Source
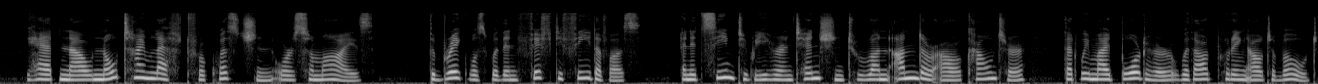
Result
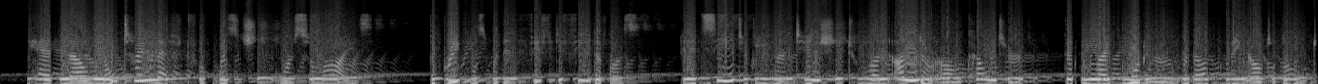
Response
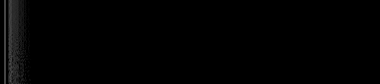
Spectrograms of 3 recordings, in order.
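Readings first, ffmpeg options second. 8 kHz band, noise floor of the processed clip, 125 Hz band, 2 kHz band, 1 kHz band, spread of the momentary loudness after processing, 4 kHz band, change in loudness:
+2.0 dB, -48 dBFS, +11.0 dB, -2.0 dB, -4.0 dB, 10 LU, +2.0 dB, 0.0 dB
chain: -filter_complex "[0:a]afreqshift=-480,acrusher=bits=3:mode=log:mix=0:aa=0.000001,asplit=6[s0][s1][s2][s3][s4][s5];[s1]adelay=140,afreqshift=36,volume=0.211[s6];[s2]adelay=280,afreqshift=72,volume=0.11[s7];[s3]adelay=420,afreqshift=108,volume=0.0569[s8];[s4]adelay=560,afreqshift=144,volume=0.0299[s9];[s5]adelay=700,afreqshift=180,volume=0.0155[s10];[s0][s6][s7][s8][s9][s10]amix=inputs=6:normalize=0"

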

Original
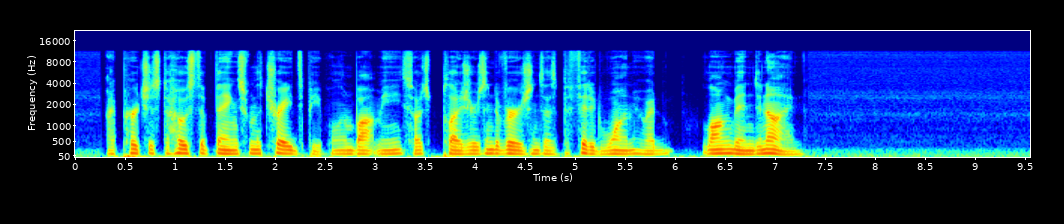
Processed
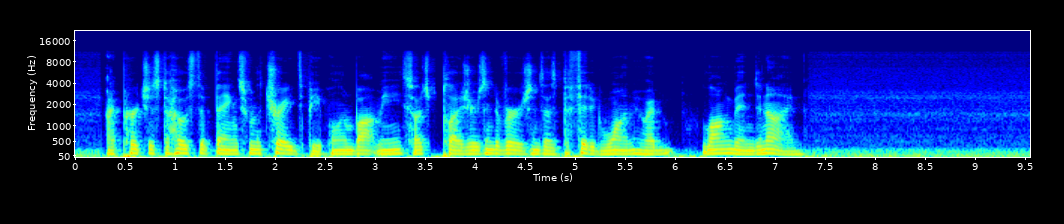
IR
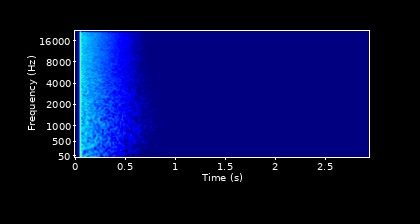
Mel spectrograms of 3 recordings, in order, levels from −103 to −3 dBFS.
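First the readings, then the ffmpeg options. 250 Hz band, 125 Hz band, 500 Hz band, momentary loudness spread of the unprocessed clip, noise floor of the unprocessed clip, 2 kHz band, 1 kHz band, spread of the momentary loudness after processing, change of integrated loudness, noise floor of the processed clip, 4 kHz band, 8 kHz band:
-12.0 dB, -12.0 dB, -13.5 dB, 11 LU, -56 dBFS, -15.0 dB, -15.5 dB, 17 LU, -13.0 dB, -56 dBFS, -15.0 dB, -20.5 dB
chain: -filter_complex "[0:a]lowpass=f=1800:p=1,acompressor=threshold=0.0158:ratio=6,asplit=2[s0][s1];[1:a]atrim=start_sample=2205,atrim=end_sample=3528[s2];[s1][s2]afir=irnorm=-1:irlink=0,volume=2[s3];[s0][s3]amix=inputs=2:normalize=0,volume=0.473"

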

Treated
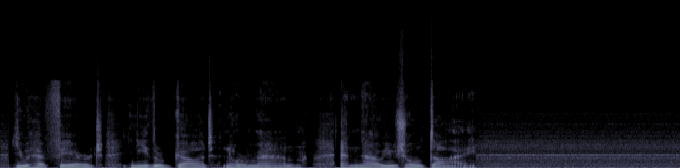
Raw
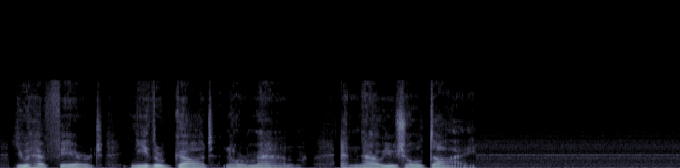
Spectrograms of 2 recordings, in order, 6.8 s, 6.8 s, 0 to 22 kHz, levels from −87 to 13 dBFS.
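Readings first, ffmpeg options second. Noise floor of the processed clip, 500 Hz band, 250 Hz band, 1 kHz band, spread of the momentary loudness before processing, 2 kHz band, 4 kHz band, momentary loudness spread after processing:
-54 dBFS, -9.0 dB, -8.0 dB, -8.5 dB, 15 LU, -5.0 dB, -3.5 dB, 15 LU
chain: -af "acompressor=threshold=0.01:ratio=16,asoftclip=type=tanh:threshold=0.0211,volume=2.37"

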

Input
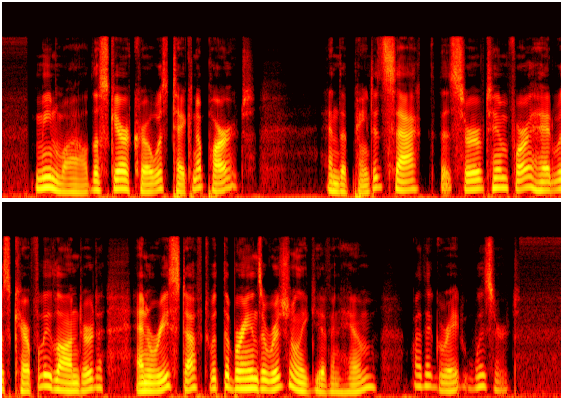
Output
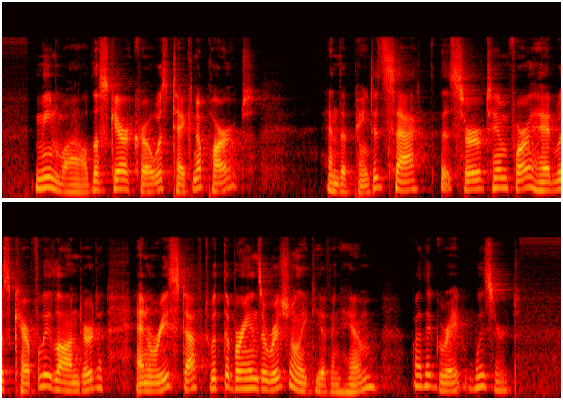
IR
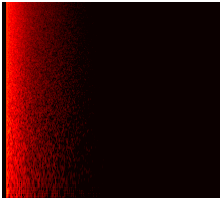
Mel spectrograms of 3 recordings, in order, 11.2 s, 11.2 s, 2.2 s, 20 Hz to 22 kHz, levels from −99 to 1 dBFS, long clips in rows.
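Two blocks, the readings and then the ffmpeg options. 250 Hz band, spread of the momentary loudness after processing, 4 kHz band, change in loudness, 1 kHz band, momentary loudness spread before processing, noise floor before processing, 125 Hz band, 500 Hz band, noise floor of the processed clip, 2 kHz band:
-13.5 dB, 8 LU, -4.5 dB, -11.5 dB, -8.5 dB, 11 LU, -57 dBFS, -16.0 dB, -12.5 dB, -70 dBFS, -6.5 dB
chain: -filter_complex "[0:a]highpass=150,acrossover=split=800|5400[s0][s1][s2];[s0]acompressor=threshold=0.0126:ratio=4[s3];[s1]acompressor=threshold=0.0251:ratio=4[s4];[s2]acompressor=threshold=0.00178:ratio=4[s5];[s3][s4][s5]amix=inputs=3:normalize=0,asplit=2[s6][s7];[1:a]atrim=start_sample=2205,adelay=38[s8];[s7][s8]afir=irnorm=-1:irlink=0,volume=0.224[s9];[s6][s9]amix=inputs=2:normalize=0,volume=0.75"

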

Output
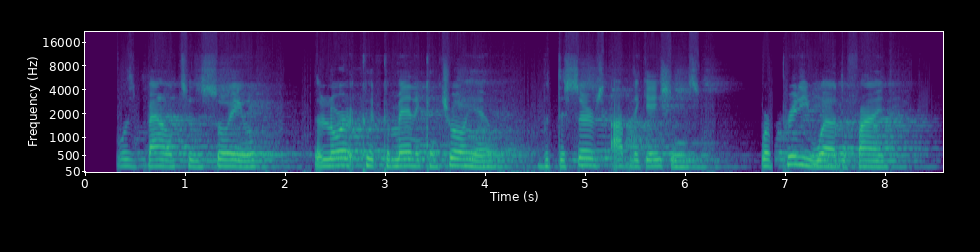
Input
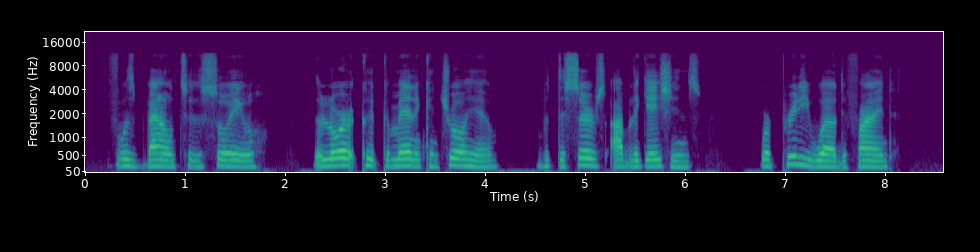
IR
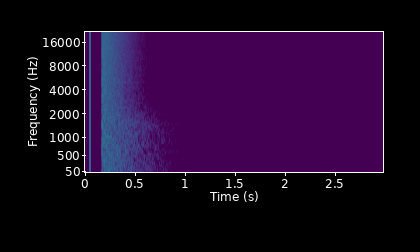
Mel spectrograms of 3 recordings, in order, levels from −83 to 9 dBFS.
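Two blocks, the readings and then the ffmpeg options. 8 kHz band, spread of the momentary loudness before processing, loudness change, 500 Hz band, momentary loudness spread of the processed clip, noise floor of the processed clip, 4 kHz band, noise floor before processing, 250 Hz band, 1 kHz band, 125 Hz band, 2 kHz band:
-4.0 dB, 12 LU, +0.5 dB, +1.0 dB, 13 LU, -60 dBFS, +0.5 dB, -73 dBFS, +2.0 dB, -0.5 dB, +2.0 dB, 0.0 dB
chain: -filter_complex "[0:a]acrossover=split=190|1500|4900[s0][s1][s2][s3];[s0]acompressor=threshold=0.0141:ratio=4[s4];[s1]acompressor=threshold=0.0631:ratio=4[s5];[s2]acompressor=threshold=0.0224:ratio=4[s6];[s3]acompressor=threshold=0.00282:ratio=4[s7];[s4][s5][s6][s7]amix=inputs=4:normalize=0,asplit=2[s8][s9];[s9]adelay=292,lowpass=f=2900:p=1,volume=0.0891,asplit=2[s10][s11];[s11]adelay=292,lowpass=f=2900:p=1,volume=0.37,asplit=2[s12][s13];[s13]adelay=292,lowpass=f=2900:p=1,volume=0.37[s14];[s8][s10][s12][s14]amix=inputs=4:normalize=0,dynaudnorm=f=120:g=9:m=3.16,aeval=exprs='val(0)*gte(abs(val(0)),0.015)':c=same,asplit=2[s15][s16];[1:a]atrim=start_sample=2205[s17];[s16][s17]afir=irnorm=-1:irlink=0,volume=0.237[s18];[s15][s18]amix=inputs=2:normalize=0,volume=0.531"

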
